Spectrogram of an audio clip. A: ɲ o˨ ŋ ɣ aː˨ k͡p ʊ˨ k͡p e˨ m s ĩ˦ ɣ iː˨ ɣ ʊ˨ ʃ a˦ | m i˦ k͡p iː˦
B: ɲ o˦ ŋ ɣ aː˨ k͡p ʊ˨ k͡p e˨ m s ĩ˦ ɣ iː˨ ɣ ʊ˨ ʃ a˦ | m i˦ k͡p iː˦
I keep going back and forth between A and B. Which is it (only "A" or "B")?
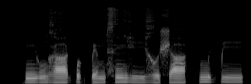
A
